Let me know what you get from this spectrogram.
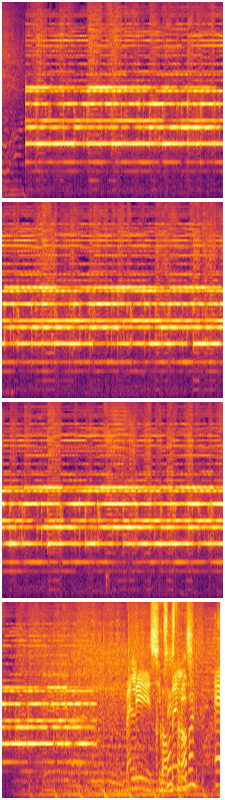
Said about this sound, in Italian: suonano le sirene dei poliziotti davanti alla caserma, al comando generale dell'arma dei carabinieri.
